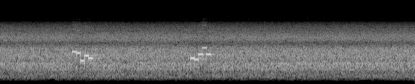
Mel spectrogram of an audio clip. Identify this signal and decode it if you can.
Five-tone selective call (EEA), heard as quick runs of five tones, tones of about 40 ms, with radio hiss and a squelch burst at the end. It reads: 87153 32666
